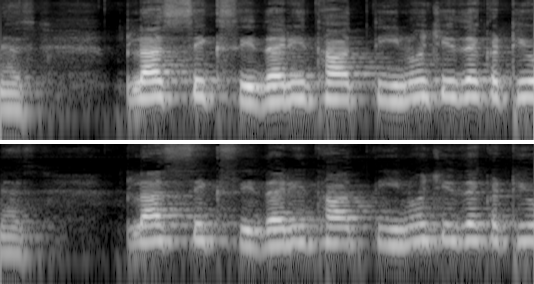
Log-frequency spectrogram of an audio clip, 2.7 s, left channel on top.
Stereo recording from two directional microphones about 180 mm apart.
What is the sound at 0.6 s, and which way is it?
Speech, 40° left (ahead or behind).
